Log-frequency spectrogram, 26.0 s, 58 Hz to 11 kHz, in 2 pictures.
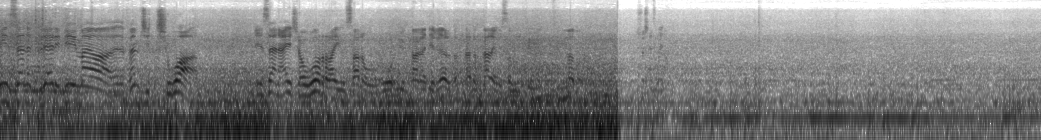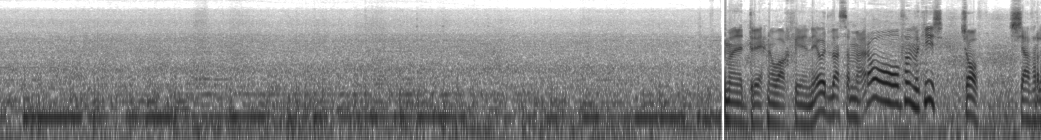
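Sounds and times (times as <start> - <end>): truck diesel engine humming: 0.0 - 25.8
road and wind noise: 0.0 - 26.0.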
